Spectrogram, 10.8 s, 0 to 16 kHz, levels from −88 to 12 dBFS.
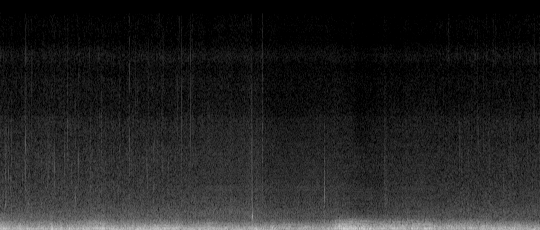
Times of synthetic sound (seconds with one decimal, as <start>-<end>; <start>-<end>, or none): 4.0-8.7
